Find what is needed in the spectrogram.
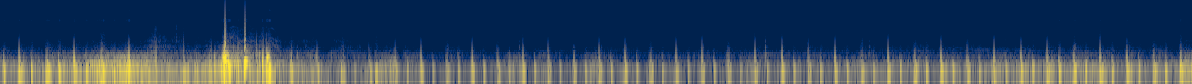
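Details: Male, exercising with caffeine; tagged irregular heartbeat. A brief handling noise, then a rapid, steady thumping heartbeat: a fast heart rate.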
